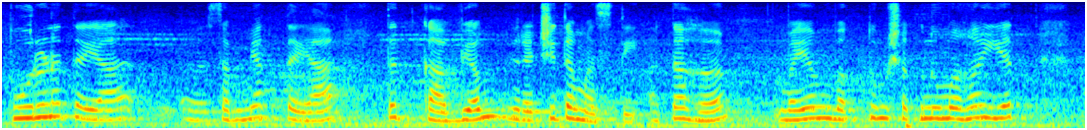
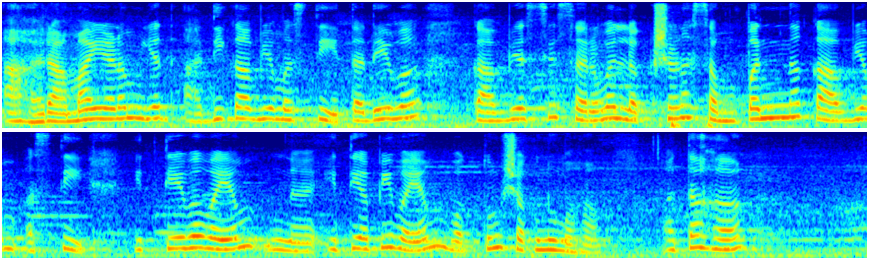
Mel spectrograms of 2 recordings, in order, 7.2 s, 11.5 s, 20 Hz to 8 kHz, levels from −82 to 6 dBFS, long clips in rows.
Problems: constant background noise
